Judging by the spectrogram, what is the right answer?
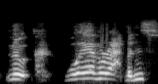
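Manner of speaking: fake London Cockney accent, read aloud. Streamer reads out a viewer's chat comment in a put-on cockney accent. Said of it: "I'm putting a like a a Cockney accent on your on your on your comment".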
